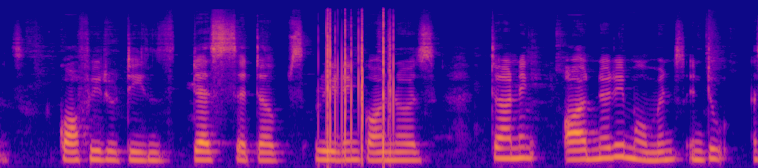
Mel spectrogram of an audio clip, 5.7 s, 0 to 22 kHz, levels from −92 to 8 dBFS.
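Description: At about 2.38 s a burst of cable scratch noise comes in and runs to roughly 2.95 s, a dense, ragged rustle sitting about as loud as the speech itself. It's likely a worn lead or connector being moved, its contact resistance jumping around.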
